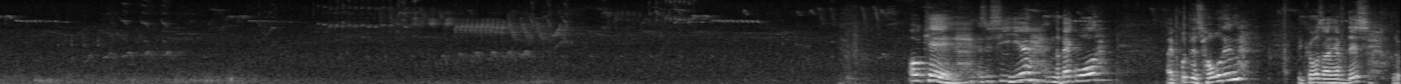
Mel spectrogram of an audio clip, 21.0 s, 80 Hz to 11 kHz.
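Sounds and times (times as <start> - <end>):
background hiss: 0.0 - 21.0
songbird chirps and trills: 0.0 - 21.0.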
